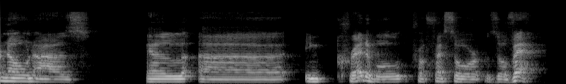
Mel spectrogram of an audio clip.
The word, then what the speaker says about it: Zovek: I think is it pronounced Zovek? Well, it could be, it could be, but I apparently think I read I that heard that the, on yeah, the stress though is apparently on vec, which is Zovek.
